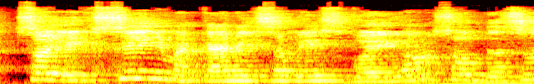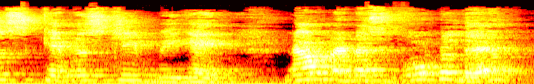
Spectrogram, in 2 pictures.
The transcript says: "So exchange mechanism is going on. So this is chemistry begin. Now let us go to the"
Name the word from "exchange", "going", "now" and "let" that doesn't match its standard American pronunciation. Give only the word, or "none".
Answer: exchange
